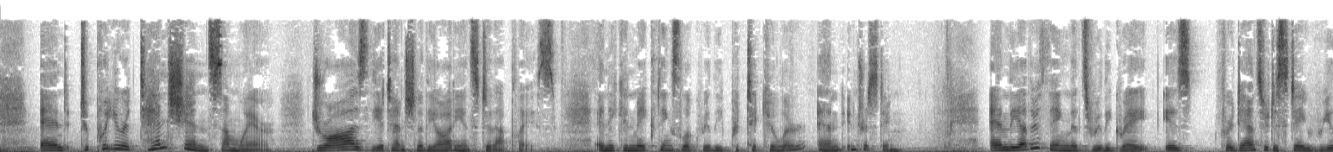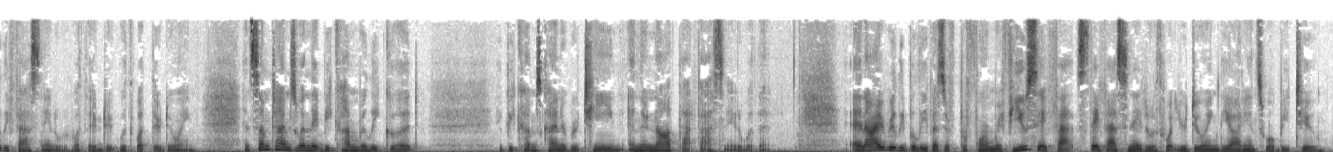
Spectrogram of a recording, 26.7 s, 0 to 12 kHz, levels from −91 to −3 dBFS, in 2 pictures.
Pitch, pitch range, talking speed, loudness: 165 Hz, 145-185 Hz, 200 wpm, -23 LUFS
